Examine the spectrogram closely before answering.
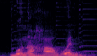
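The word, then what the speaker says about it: Bunnahabhain: इट्स बननाविन। नॉट बनना। इट्स बननाविन।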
